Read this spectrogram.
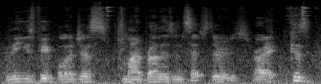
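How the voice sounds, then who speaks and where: A man in his thirties, born in Trinidad and Tobago, telling his life story as a guest in a studio interview, relaxed and laughing easily. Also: medium pitch, moderate pace. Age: 30s. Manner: relaxed, laughs often, self-correcting. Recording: distant mic with faint room noise.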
